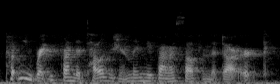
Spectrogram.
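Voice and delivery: ordinary delivery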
